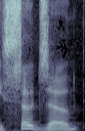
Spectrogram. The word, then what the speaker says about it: Sozo: Well, Jeff Ahern is the president of Sozo Services, or maybe Sozo, if we're pronouncing it with Greek phonation, but he helps business owners and CEOs partner with God for success.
